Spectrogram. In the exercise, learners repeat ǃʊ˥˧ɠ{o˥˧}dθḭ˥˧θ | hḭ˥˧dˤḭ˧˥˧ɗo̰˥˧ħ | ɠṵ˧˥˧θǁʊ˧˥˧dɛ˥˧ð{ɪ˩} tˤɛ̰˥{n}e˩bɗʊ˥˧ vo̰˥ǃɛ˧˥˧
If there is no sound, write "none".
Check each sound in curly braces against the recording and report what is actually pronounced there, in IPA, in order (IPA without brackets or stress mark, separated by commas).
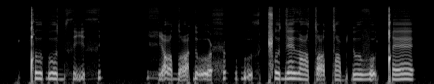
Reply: o˥˧, ɛ˩, tˤ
